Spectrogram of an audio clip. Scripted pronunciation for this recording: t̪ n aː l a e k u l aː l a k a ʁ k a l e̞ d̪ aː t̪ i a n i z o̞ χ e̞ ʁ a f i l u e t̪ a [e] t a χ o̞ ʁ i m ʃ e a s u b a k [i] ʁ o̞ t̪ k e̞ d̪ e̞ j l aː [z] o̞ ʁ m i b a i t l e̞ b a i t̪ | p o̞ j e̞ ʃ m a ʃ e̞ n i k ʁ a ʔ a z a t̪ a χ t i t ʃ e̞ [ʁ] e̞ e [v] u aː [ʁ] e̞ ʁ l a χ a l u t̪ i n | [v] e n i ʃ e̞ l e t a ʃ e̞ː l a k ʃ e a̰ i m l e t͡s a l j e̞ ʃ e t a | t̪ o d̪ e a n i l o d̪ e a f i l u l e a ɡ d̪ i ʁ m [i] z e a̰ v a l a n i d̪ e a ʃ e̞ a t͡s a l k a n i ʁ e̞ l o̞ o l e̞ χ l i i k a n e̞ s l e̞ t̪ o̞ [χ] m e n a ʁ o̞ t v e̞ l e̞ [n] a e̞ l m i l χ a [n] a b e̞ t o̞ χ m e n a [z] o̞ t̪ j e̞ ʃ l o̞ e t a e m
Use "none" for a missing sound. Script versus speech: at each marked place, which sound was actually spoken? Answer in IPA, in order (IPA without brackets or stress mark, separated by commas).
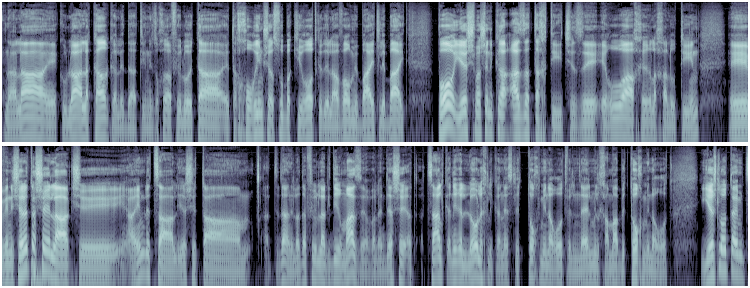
e, i, v, z, ʁ, χ, v, a, χ, n, m, ʁ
